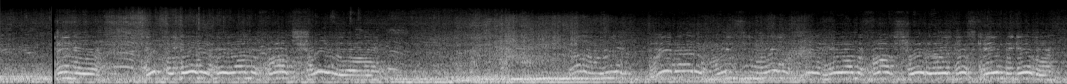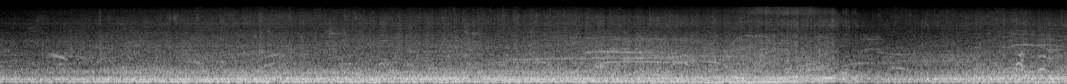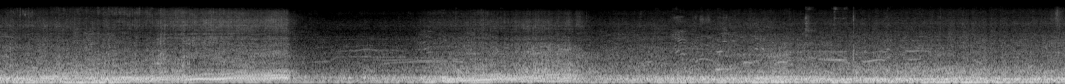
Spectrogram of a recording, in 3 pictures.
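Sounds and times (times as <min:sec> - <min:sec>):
faint crowd voices: 0:00.0 - 0:31.9
race car engines rumbling: 0:00.0 - 0:31.9
engine revving: 0:00.6 - 0:09.0, 0:12.5 - 0:24.6, 0:25.5 - 0:28.2.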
